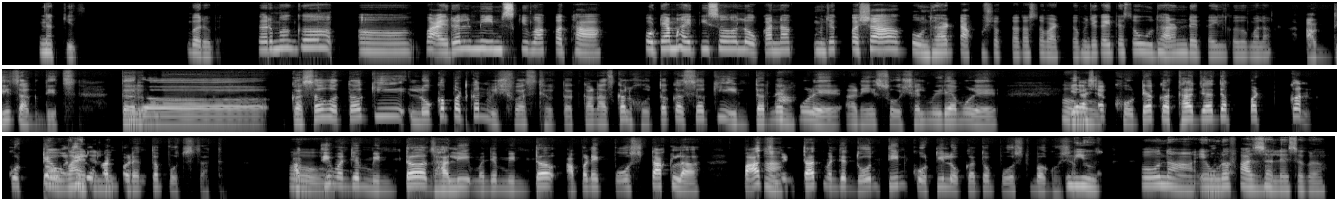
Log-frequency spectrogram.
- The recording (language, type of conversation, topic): Marathi, podcast, वायरल कथा किंवा मेमेस लोकांच्या मनावर कसा प्रभाव टाकतात?
- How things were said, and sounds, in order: tapping; in English: "व्हायरल"; other background noise; drawn out: "अ"; static; stressed: "कोट्यावधी"; in English: "व्हायरल"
